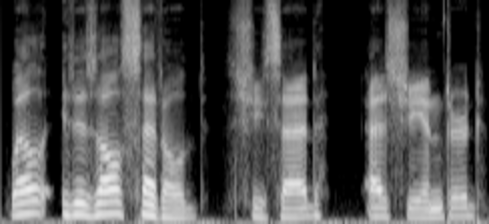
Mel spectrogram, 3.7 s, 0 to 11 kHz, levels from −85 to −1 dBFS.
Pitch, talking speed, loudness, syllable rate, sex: 140 Hz, 165 wpm, -16 LUFS, 4.3 syllables/s, male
